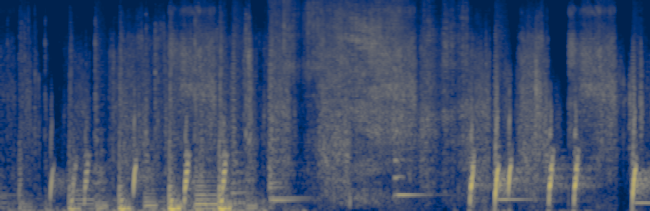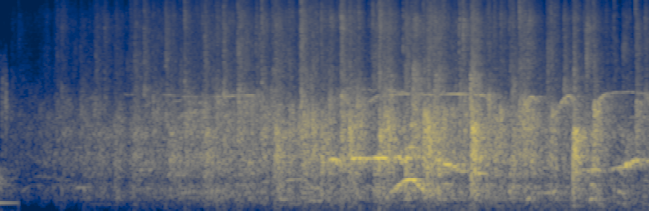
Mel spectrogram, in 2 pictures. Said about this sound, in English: Thank you very much for that very warm round of applause. We're here tonight for our special Independent Magazines of New York night.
